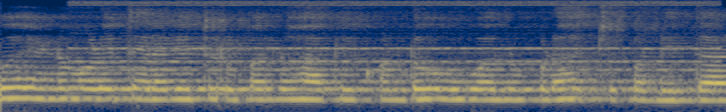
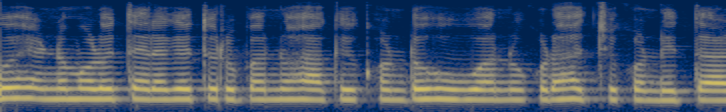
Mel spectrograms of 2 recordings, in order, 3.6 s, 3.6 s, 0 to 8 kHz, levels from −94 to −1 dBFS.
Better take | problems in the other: second | background sound (Organ); 15 dB below the speech // room echo; dies away in 2.3 s

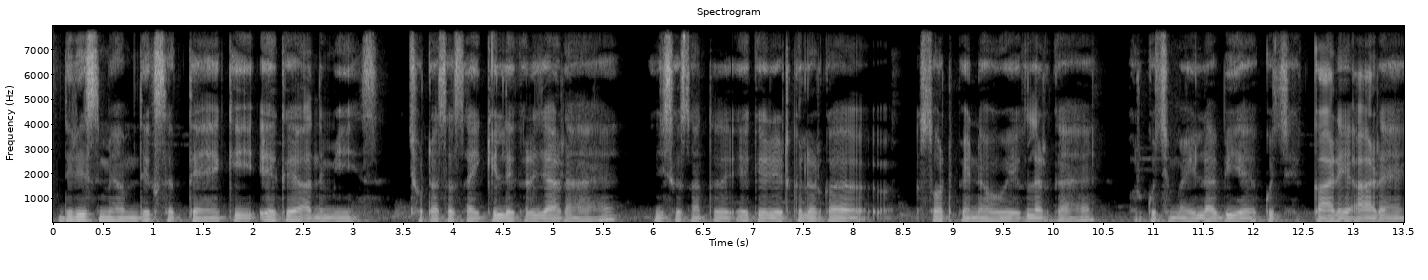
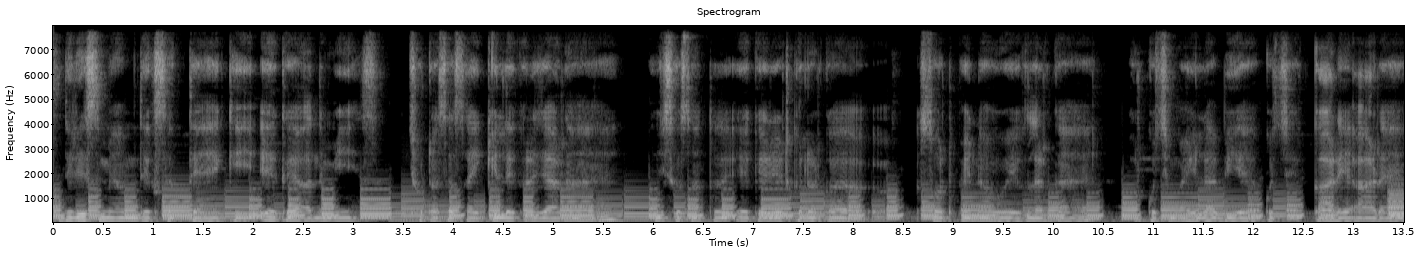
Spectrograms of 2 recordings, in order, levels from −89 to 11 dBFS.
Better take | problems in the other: first | background sound (Piano); 1 dB below the speech // room echo; dies away in 0.2 s

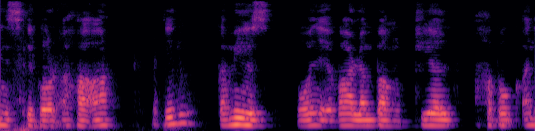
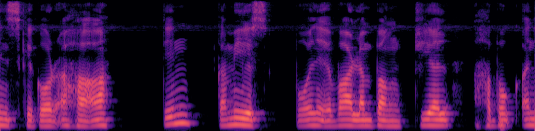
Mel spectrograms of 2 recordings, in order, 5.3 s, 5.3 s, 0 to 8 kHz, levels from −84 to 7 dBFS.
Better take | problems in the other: second | noise reduction (neural mask model DeepFilterNet 3)

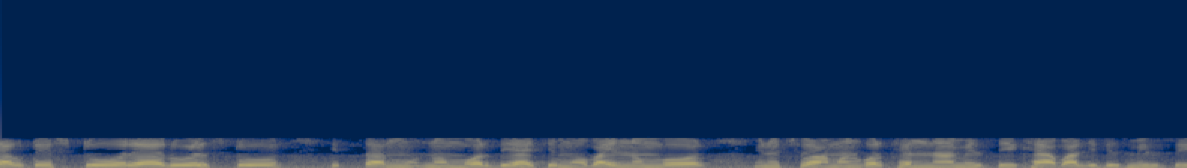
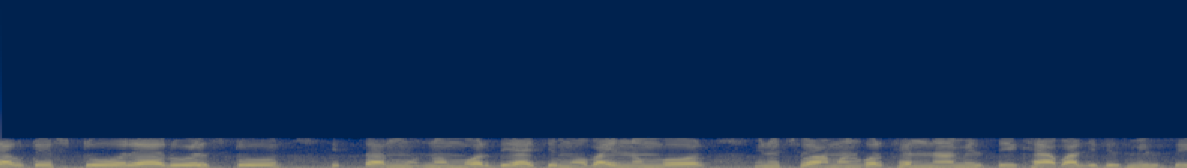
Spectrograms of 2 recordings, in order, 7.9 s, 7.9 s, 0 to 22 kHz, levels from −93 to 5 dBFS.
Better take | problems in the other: first | background sound (Church bell); 13 dB below the speech

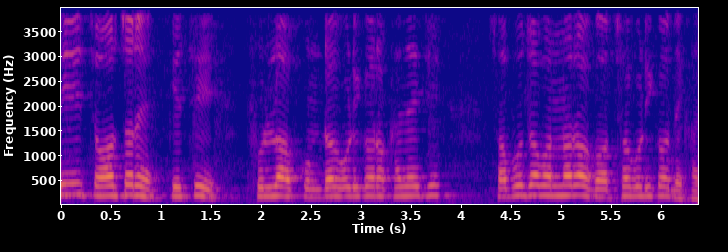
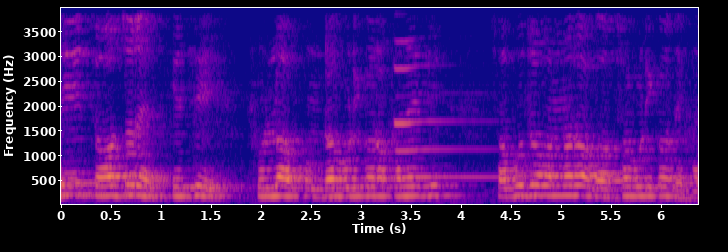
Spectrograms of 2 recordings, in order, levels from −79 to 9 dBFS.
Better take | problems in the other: first | background sound (Wind instrument, woodwind instrument); 14 dB below the speech // room echo; dies away in 0.8 s

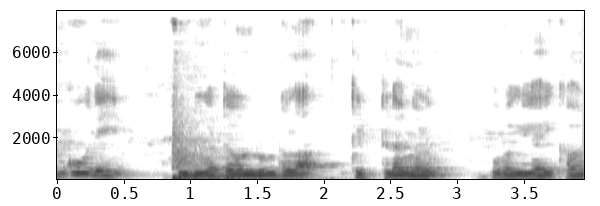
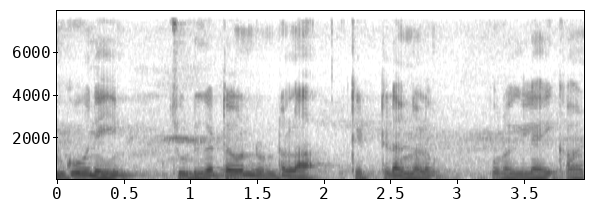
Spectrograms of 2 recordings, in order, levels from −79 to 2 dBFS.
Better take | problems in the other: second | noise reduction (classical method WPE with log-MMSE)

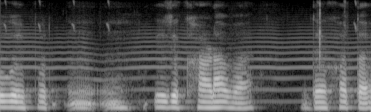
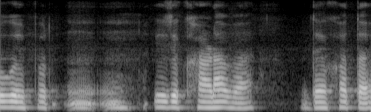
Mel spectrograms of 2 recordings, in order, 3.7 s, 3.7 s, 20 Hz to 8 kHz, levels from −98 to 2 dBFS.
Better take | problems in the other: second | background sound (Mechanisms + Trumpet); 19 dB below the speech

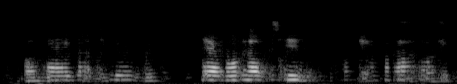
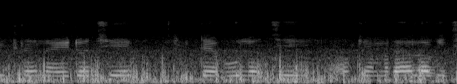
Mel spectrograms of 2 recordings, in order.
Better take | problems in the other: second | noise reduction (neural mask model DeepFilterNet 3)

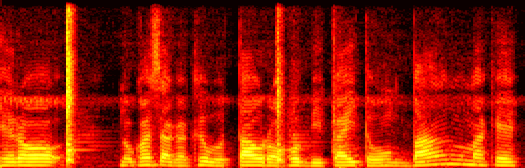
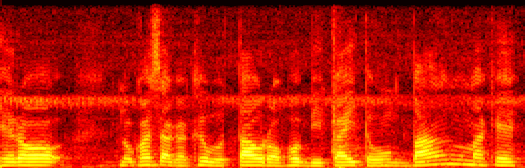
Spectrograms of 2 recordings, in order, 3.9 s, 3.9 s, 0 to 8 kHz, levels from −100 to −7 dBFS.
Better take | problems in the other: second | noise reduction (neural mask model RNNoise)

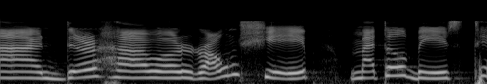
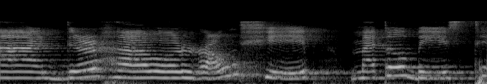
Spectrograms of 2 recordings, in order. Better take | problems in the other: first | room echo; dies away in 1.1 s

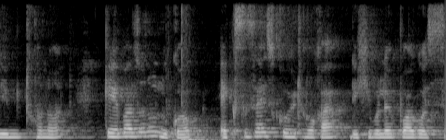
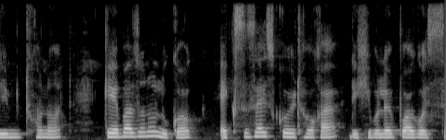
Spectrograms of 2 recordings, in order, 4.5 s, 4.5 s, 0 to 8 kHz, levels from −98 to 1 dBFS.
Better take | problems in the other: second | background sound (Slam); 14 dB below the speech // room echo; dies away in 0.9 s

